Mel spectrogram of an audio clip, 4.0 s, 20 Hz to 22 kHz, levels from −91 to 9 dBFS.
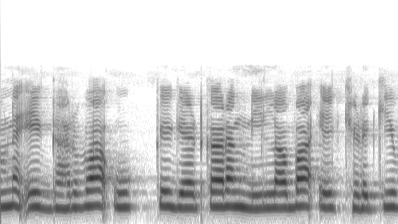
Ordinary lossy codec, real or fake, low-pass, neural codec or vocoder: none; real; none; none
